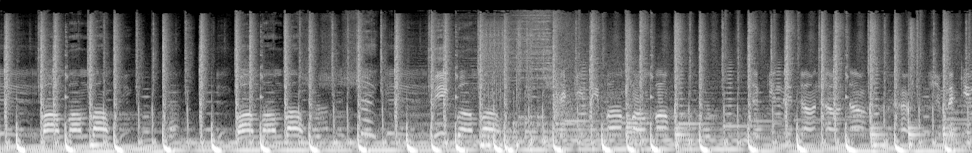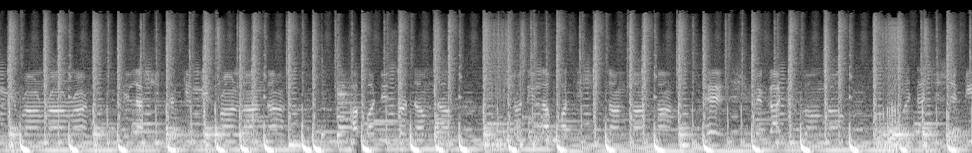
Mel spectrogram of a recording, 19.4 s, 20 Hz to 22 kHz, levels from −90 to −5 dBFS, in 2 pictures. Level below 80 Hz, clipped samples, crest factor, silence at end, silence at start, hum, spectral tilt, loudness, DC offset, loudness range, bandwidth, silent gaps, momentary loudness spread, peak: -14 dBFS; under 0.1%; 10 dB; 0 s; 0 s; none; -5 dB/octave; -12 LUFS; 0.5%; 1 LU; 17.5 kHz; none; 3 LU; 0 dBFS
